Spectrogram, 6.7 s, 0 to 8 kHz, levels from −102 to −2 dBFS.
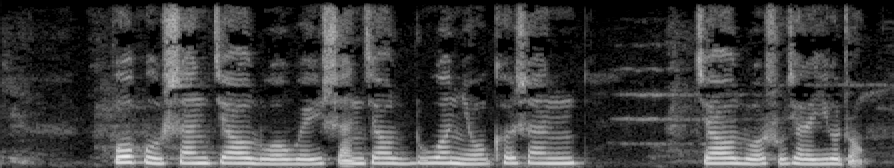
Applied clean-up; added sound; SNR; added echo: none; none; none; none.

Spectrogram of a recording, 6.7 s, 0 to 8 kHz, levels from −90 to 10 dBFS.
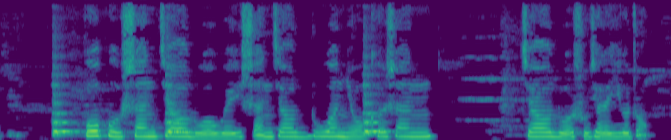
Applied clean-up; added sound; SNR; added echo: classical method Wiener filter.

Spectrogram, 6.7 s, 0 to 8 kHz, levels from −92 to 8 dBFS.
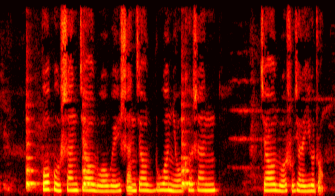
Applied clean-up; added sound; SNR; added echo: none; Bowed string instrument; 2 dB; none.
